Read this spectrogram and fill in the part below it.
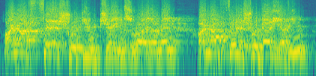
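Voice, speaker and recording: An enraged army general, acted out by a man reading a storybook fumes and shouts in a raised, strained-high pitch. He is a ruthless, defeated villain. The room rings around the voice. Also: big pitch swings, moderate pace, reverberant, rough recording. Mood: furious. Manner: fuming, shouting.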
